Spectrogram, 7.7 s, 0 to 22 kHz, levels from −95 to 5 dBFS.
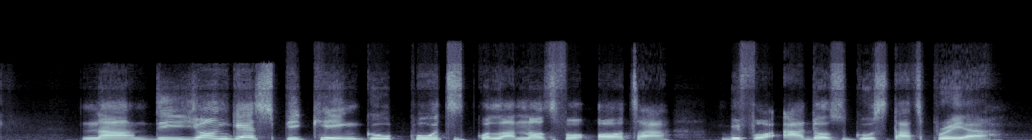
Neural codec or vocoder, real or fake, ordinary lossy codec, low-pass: autoencoder, 48 kHz, 32 numbers a frame, DAC-VAE, trained on Japanese speech; fake; Opus, 24 kbps; 14.4 kHz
